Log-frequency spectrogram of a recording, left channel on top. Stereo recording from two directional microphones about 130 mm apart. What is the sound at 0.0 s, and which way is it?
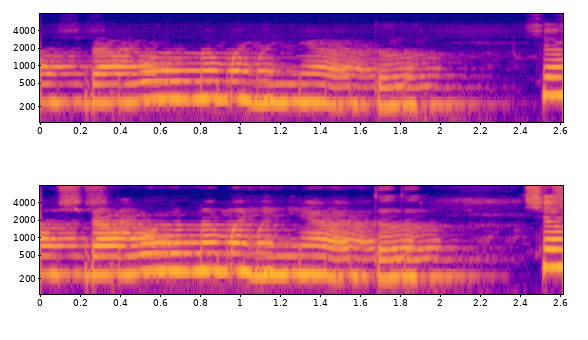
Music, 20° right (ahead or behind).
